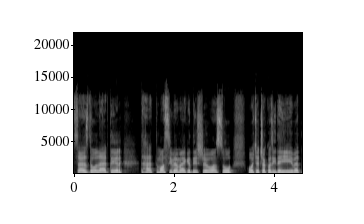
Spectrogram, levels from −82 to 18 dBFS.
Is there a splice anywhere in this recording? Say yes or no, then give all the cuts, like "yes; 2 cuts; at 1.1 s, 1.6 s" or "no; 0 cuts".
no; 0 cuts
